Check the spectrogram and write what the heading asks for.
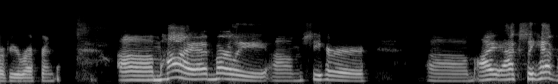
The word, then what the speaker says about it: Marley: Up next, can I ask actually, how do you pronounce the name? Marley, or is it Marley? Apologies. Marley, cool. Would you kind of Marley, introduce yourself? like Bob Marley.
